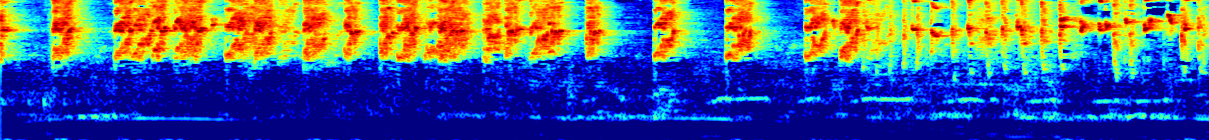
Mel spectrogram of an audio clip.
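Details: Crowded lovebird aviary, yellow-collared birds among them, recorded live with two external microphones: continuous loud, scratchy, high chattering in rapid pulses, many birds calling at once.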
